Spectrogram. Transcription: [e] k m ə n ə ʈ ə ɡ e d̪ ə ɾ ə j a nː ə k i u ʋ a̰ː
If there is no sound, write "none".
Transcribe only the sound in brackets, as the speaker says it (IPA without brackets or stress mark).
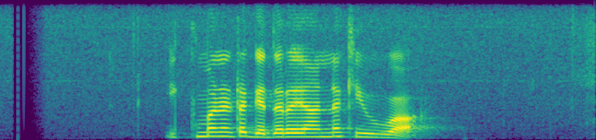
i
